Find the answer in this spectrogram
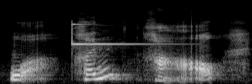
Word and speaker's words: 我很好: 我很好 is pronounced as 我很好 due to the tone Sandhi rule that applies when two third tone characters are adjacent.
